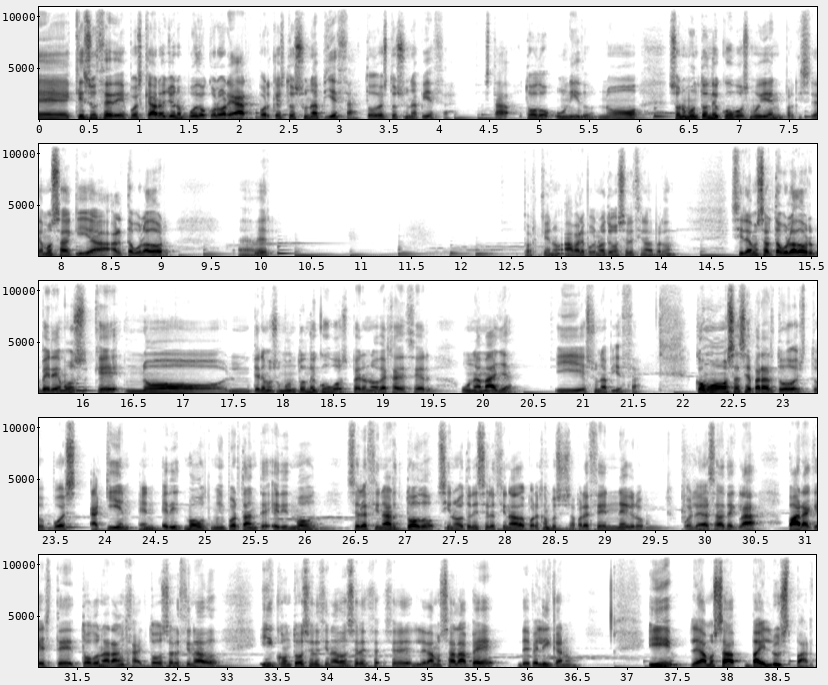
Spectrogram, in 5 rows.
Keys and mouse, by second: 8.9 Tab, 10.7 click, 10.9 Tab, 12.1-12.7 drag, 14.3 right click, 14.8 Tab, 28.4 a, 28.7 a, 29.8 a, 35.5 p.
